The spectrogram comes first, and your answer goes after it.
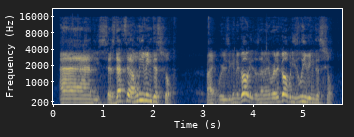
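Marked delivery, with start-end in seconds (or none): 1.2-2.4 play-acted high, angry shouted line. Acting out a man yelling back at the gabbai on Shabbos morning, retelling an angry yell. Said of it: "he starts yelling at the gabbai".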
